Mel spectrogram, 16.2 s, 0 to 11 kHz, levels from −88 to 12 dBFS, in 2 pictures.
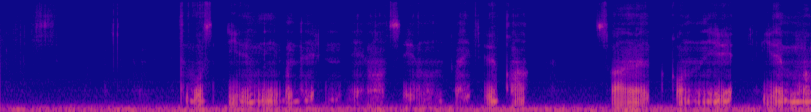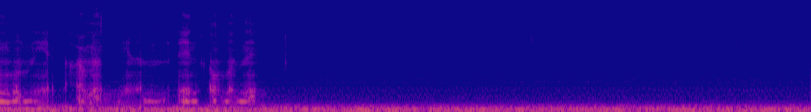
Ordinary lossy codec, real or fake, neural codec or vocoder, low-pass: none; fake; autoencoder, 22.05 kHz, a latent of 192 numbers a frame, VITS, trained on many speakers; none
